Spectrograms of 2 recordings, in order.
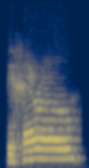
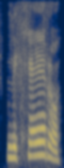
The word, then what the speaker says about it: ligero: And I noticed that you pronounced this word, which again has got one of those troublesome sounds really, really well. There was no mistake there. Ligero, ligero, see, light.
